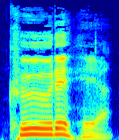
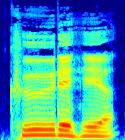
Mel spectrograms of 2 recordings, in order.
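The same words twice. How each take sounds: First: The syllable 're' carries the accent. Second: The syllable 're' carries no accent. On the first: "レにアクセントを置いてクーレヘア" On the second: It means a dark room. "レ強くしないでクーレヘア"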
